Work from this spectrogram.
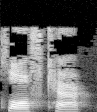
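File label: "cloth cap", English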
